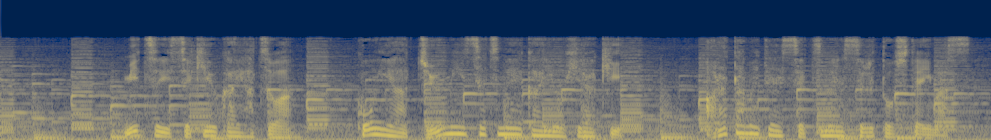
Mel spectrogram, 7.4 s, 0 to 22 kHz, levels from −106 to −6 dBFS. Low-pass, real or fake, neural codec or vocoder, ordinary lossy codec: 7.2 kHz; real; none; none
